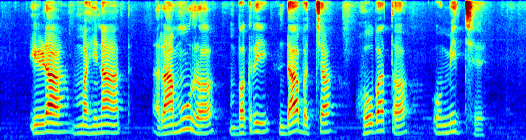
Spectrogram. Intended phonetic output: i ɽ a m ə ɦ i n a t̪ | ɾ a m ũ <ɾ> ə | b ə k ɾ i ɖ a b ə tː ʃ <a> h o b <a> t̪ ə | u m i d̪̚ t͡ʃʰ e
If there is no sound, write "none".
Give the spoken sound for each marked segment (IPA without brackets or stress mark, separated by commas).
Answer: ɾ, a, a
